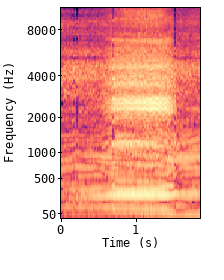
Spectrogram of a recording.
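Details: Philips LatteGo coffee machine being repaired for error 11 (three blinking LEDs, not heating, NTC sensor): on switch-on a steady low pump buzz, then a loud hiss for about a second as water fills, then back to the buzz; normal startup and water fill.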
